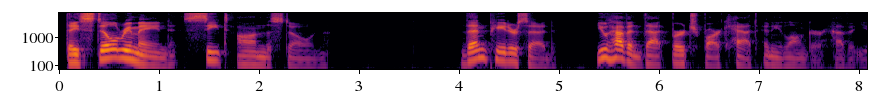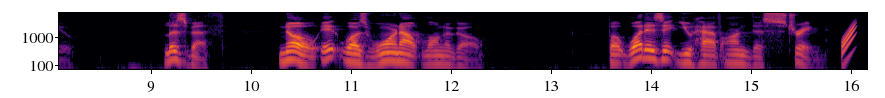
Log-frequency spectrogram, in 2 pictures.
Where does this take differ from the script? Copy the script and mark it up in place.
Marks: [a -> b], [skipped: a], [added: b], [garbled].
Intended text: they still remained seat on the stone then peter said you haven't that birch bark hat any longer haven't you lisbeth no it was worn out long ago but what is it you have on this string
they still remained seat on the stone then peter said you haven't that birch bark hat any longer haven't you lisbeth no it was worn out long ago but what is it you have on this string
